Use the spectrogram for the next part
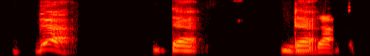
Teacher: Ee cuma bedanya dal itu tidak ada hembusan nafas.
